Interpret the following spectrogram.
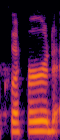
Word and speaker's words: Clifford: If you are interested in finding me on the law side, my legal name is Clifford, and that's Clifford like the big red dog, not Clifford with it.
